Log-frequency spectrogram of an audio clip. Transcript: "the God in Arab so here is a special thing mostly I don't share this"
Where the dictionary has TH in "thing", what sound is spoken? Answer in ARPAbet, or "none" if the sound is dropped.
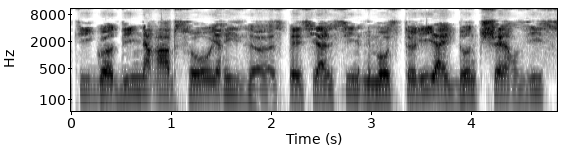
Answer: S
